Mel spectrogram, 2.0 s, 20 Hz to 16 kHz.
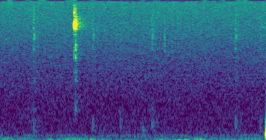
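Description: Faint clicking from a Reservoir Tiefenmesser bronze watch's crown and setting works as the crown is turned by hand, with one sharper click about half a second in. The minute hand is being run past 60, tripping the retrograde minute hand's fly-back and the jump hour.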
